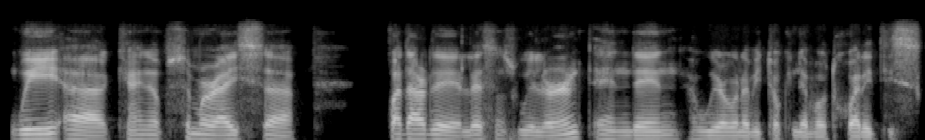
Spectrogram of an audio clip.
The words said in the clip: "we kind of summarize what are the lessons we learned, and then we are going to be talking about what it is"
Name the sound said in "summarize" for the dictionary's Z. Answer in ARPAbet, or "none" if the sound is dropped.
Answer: S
